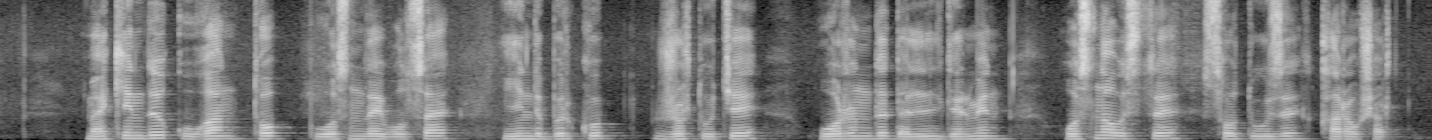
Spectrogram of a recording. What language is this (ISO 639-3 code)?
kaz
